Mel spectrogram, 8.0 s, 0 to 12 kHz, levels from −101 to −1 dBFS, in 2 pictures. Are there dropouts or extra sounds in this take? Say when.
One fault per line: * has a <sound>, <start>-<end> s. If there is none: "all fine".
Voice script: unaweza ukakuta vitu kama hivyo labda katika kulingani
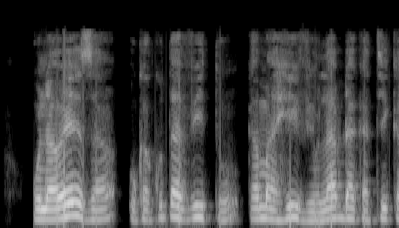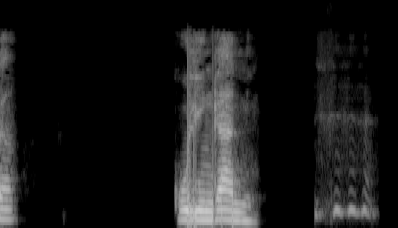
* has a laugh, 7.1-7.8 s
